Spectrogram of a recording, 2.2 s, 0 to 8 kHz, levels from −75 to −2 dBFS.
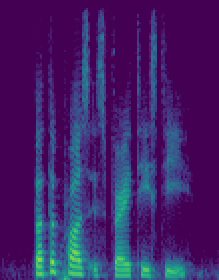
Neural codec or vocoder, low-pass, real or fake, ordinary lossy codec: codec, 16 kHz, 0.3 kbps, FocalCodec; none; fake; none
